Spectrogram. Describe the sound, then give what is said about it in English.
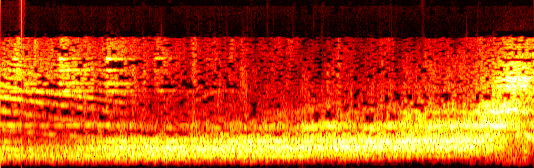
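A fire bell rings without pause for about five seconds, a steady, loud, buzzing clangor that swells slightly toward the end, with no voices over it, sounding for a fire at a gold mine. “That's the fire bell.”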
